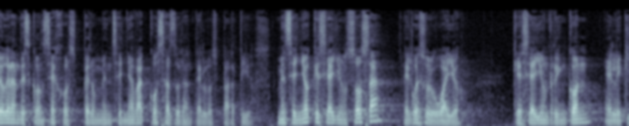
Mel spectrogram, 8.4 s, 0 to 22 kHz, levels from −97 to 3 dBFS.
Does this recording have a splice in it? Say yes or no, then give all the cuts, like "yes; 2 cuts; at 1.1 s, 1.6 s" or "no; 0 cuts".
yes; 2 cuts; at 3.6 s, 5.5 s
